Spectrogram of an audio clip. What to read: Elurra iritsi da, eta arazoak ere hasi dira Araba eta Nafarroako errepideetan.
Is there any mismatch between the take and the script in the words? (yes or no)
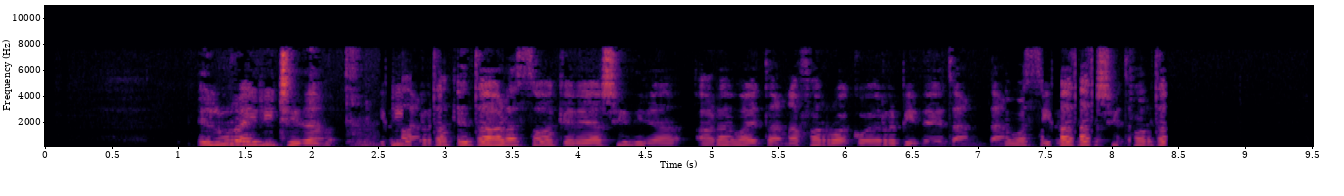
yes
